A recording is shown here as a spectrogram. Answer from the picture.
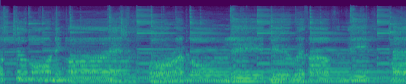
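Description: Acoustic guitar strumming chords in a slow hymn accompaniment, an instrumental stretch of the hymn tune.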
